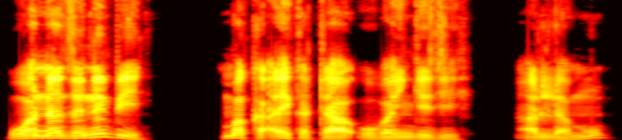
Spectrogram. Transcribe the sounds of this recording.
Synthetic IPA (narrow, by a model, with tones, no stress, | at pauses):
wɐ˦nːɐ˨nzʊ˦nʊ˦biː˨ | mɐ˦ka˨ʔa˦jkɐ˨taː˦˨ʔʊ˨bɐ˦ŋɡʲɪ˦d͡ʒiː˨ | ʔa˦lːɐ˨mːu˦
